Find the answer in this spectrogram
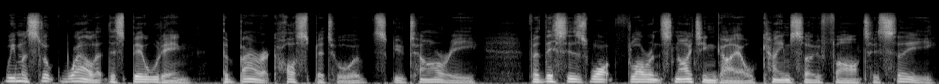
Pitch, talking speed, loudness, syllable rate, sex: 100 Hz, 145 wpm, -18 LUFS, 4.0 syllables/s, male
